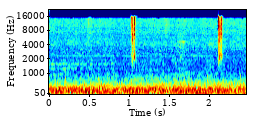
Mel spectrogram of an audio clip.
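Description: Cabin noise of a jet airliner climbing: a loud, steady low rumble of engines and airflow, with a short high tick about once a second.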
